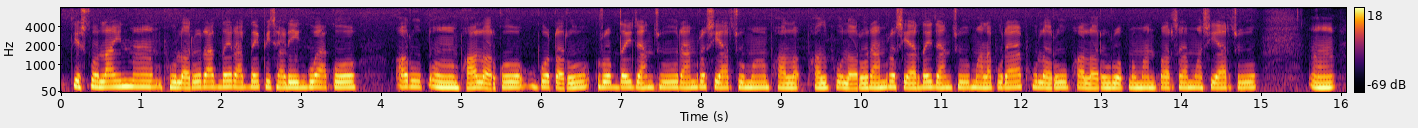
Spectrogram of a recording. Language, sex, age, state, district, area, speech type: Nepali, female, 60+, West Bengal, Jalpaiguri, urban, spontaneous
